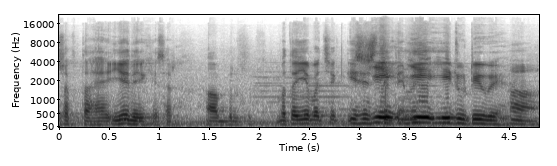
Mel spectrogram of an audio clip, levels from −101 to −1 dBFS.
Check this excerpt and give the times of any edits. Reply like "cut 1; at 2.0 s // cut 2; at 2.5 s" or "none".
none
